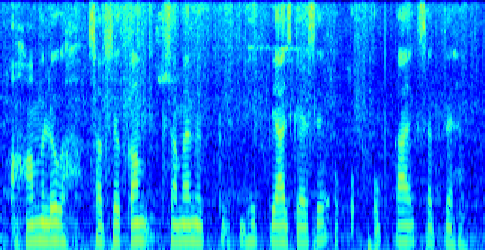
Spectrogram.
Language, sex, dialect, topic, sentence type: Magahi, male, Southern, agriculture, question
